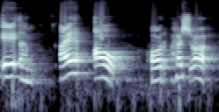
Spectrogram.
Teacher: ए अ ऐ औ और ह्रस्व अ ये आधा खुला हुआ मुंह रहता है जब इनकी ध्वनि बाहर निकलती है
